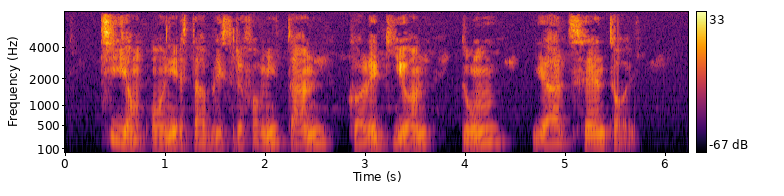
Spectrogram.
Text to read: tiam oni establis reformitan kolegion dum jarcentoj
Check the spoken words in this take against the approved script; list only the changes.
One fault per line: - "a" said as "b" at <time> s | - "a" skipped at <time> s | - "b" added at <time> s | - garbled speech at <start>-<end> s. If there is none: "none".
none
